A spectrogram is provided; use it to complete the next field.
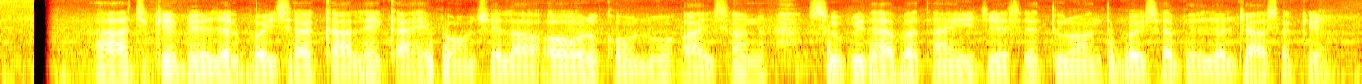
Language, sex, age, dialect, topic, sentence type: Bhojpuri, female, 18-24, Southern / Standard, banking, question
